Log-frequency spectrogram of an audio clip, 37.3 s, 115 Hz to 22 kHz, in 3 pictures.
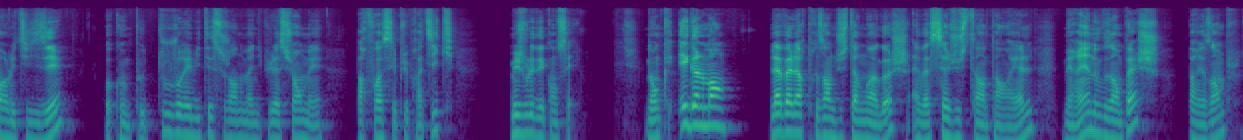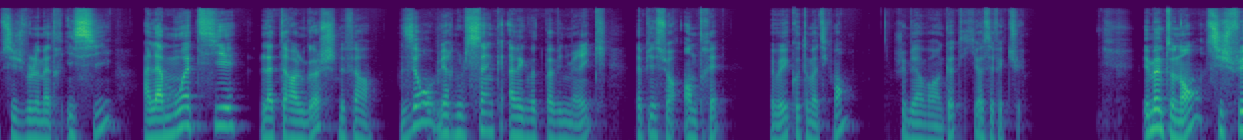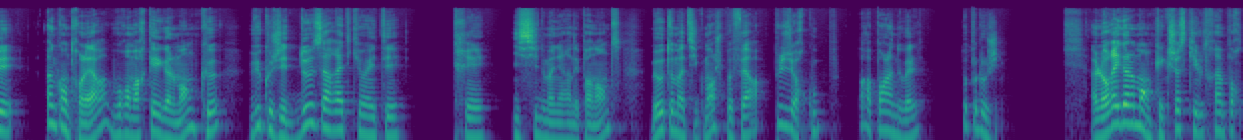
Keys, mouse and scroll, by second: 5.7 middle click, 6.6 ctrl+r, 20.2-23.3 middle drag, 24.1 shift+middle click, 25.2 ctrl+r.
